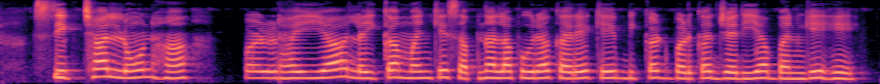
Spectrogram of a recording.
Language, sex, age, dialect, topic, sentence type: Chhattisgarhi, female, 51-55, Western/Budati/Khatahi, banking, statement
